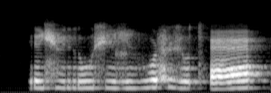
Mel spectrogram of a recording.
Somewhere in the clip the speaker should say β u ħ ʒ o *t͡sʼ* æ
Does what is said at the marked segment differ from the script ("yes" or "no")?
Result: no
